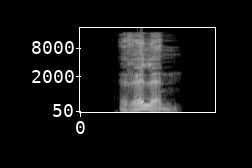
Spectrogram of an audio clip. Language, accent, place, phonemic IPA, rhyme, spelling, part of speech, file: German, Germany, Berlin, /ˈʁɪlən/, -ɪlən, Rillen, noun, De-Rillen.ogg
- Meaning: plural of Rille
